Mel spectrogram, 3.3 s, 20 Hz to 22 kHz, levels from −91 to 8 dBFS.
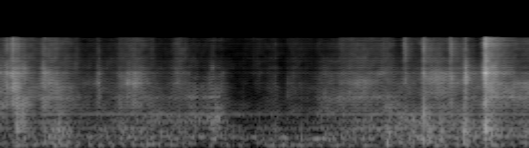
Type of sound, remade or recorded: remade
